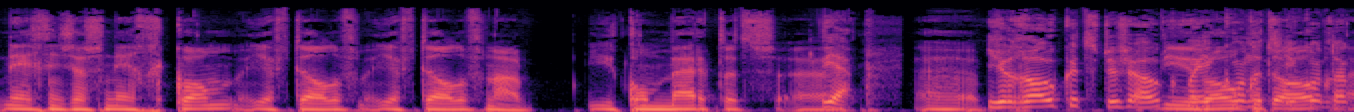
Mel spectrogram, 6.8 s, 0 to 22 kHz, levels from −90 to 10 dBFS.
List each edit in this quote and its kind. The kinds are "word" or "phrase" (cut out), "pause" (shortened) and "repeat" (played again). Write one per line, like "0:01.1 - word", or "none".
0:01.8 - repeat
0:03.6 - word
0:04.5 - pause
